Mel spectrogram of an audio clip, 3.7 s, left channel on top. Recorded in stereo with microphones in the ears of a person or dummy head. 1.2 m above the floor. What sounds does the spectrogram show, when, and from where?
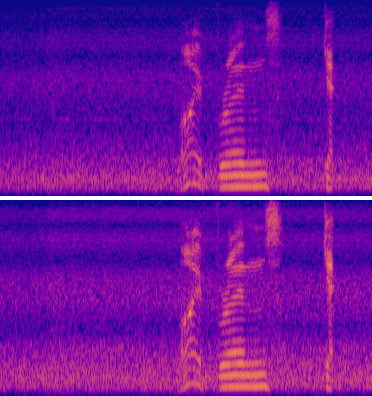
0.0 s running water: 45° right (ahead or behind)
1.8 s a man speaking: 25° right (ahead or behind)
